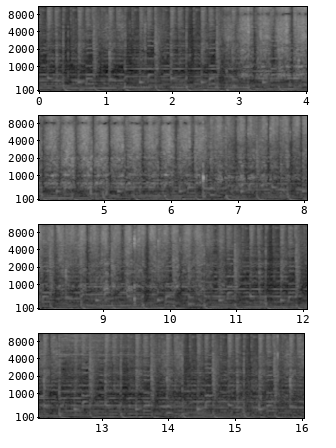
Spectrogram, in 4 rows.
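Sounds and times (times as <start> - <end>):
sandpaper rubbing on wood: 2.8 - 11.1.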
